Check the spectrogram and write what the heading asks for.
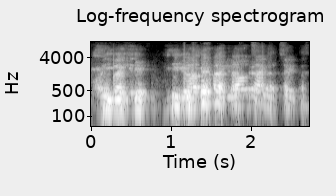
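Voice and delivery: laughing. Real, not acted.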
